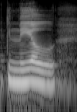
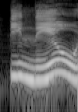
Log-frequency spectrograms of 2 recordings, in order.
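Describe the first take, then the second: First: The p and n join with no vowel between. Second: An extra i vowel separates the p and n. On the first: This is how the written form suggests it be said. "que a gente deveria falar sem o i" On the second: This is how people commonly say it in speech. "a gente está enfiando um i aí"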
